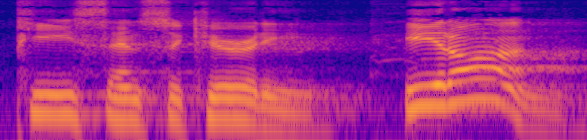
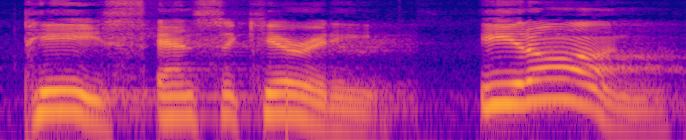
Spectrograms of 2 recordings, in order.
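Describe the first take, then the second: No difference in how they are said.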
